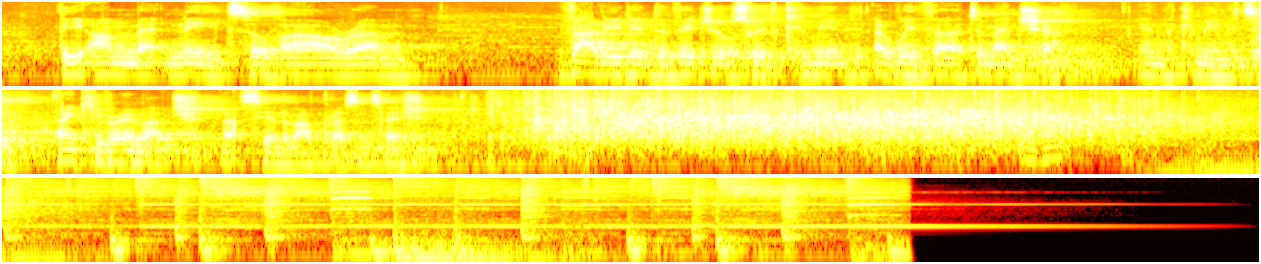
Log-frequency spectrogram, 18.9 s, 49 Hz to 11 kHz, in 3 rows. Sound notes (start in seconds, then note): 8.6 audience clapping; 13.2 upbeat peppy music playing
